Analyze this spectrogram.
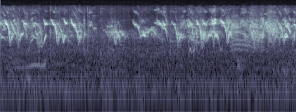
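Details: Sparrows in the morning, drinking and playing with water, chirp steadily in a busy overlapping chorus of short, bright, high notes over a faint low hum.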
